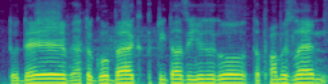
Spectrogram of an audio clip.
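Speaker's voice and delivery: put-on spoof an Israeli spokesman's accent.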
